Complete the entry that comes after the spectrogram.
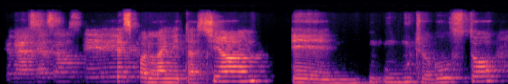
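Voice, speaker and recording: A woman's voice: medium pitch, takes it slowly, echoey room. A woman with a Brazilian Portuguese accent, a native Portuguese speaker, giving a webinar presentation over a video call, hesitant with many fillers and restarts. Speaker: guest speaker.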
